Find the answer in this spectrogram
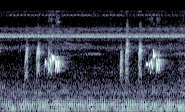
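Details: A bird sings two short bursts of quick chirps, each made of a few rising notes followed by a bright double twitter. A steady high insect-like whine and low rumble run underneath.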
